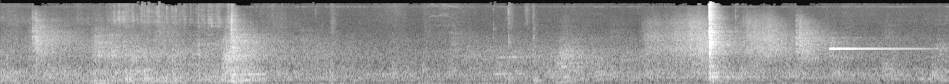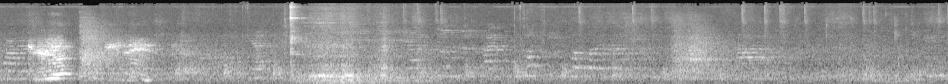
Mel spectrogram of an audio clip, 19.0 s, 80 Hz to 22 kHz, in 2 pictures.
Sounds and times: train arriving 0.0 - 18.9
elevator 7.0 - 9.5
elevator 12.3 - 14.0

